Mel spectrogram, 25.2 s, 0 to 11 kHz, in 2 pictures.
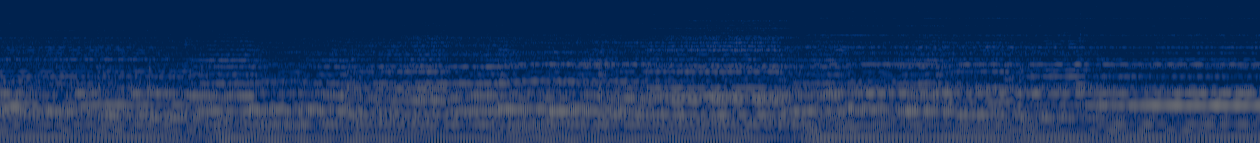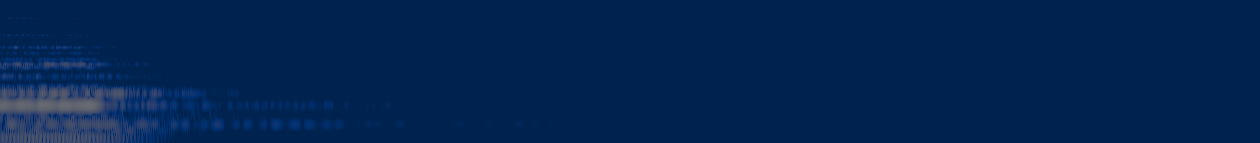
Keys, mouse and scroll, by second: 1.2-3.1 middle drag, 3.1-4.3 drag, 4.9-6.4 middle drag, 6.1 click, 6.4 e, 6.7 middle click, 8.1 middle click, 9.3-11.1 middle drag, 10.3 e, 12.4 middle click, 13.2 middle click, 14.5-16.1 middle drag, 16.4 middle click, 16.7-23.1 middle drag.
